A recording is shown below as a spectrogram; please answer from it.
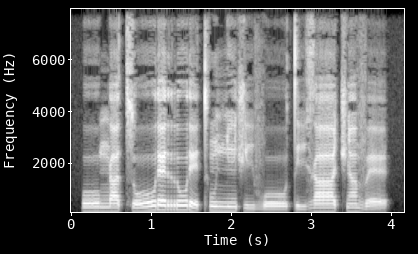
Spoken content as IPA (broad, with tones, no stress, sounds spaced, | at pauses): oː˦ ŋ a˦ t͡s oː˨˦ ɾ ɛ˦ r o˦ ɾ e˨ tʰ ũ˦ ɲ ĩ˦ ʃ i˨ v oː˨ t i˨ ɣ aː˦ t͡ʃ ã˦ v ɛ˨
